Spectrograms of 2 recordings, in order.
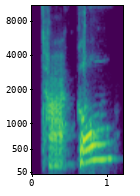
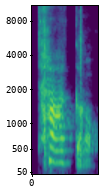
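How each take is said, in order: First: Taco with the stress pushed onto the final CO; wrong stress on taco. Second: Taco stretched slow with stress on TA; stress on first syllable. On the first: Teacher asks do we say taco, wrongly end-stressed. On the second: Teacher offers the right taco, stressing TA. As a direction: hit the TA in taco. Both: Shown as a demonstration. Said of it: "the stress is on the A".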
